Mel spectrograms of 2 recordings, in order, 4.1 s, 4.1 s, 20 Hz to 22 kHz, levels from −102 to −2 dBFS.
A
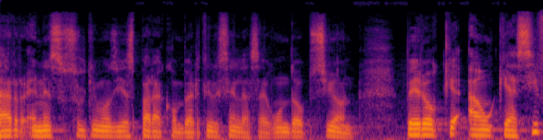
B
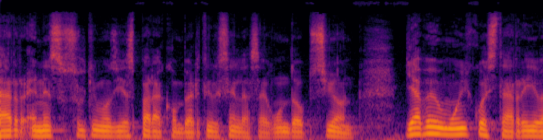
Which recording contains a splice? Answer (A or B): B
